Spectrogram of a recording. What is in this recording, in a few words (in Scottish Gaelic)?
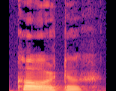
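"cordadh", Scottish Gaelic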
